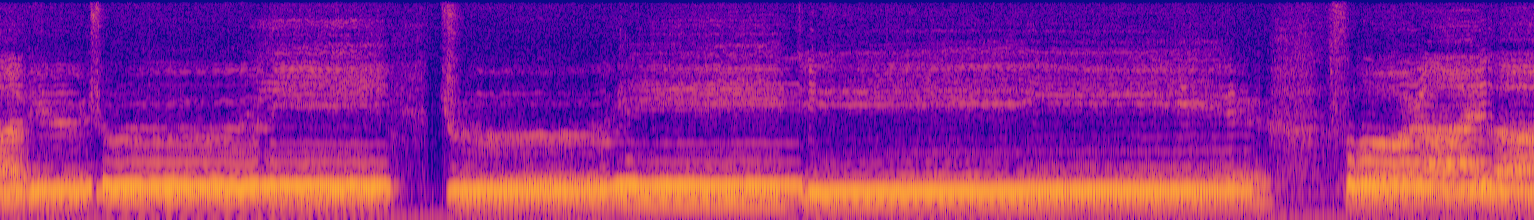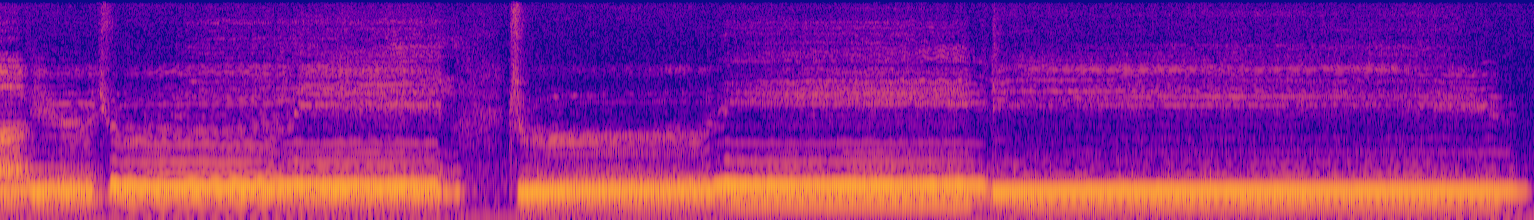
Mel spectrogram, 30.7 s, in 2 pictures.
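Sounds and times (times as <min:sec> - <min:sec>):
barbershop quartet tenor singing greetings: 0:00.0 - 0:30.6.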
